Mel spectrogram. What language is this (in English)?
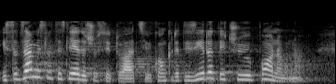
Croatian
